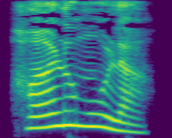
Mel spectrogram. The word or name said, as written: ಹಾಳುಮೂಳ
